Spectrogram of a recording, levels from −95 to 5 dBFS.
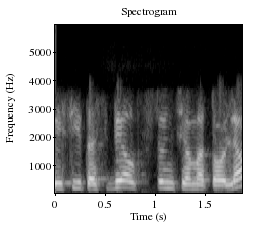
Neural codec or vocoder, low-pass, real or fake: none; 5.4 kHz; real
